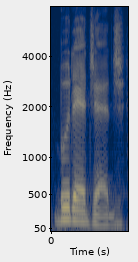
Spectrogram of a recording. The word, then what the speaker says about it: Buttigieg: out gay presidential candidate Pete Buddha judge but I call them bootie judge booed edge edge like he has it on a thing phonetically sounded out in his office Buddha edge and I you know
